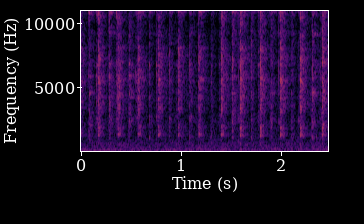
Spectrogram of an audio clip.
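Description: A stock airsoft rifle is shaken, and its loose outer barrel rattles in a quick series of sharp, bright clicks with almost no low end. Each click dies away almost at once, showing the outer barrel is not fixed in place.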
